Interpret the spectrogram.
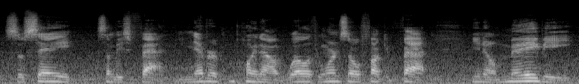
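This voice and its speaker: Earnestly lecturing his viewers straight to camera, a vlogger keeps a steady, medium-pitched tone at a moderate pace. The casual rant is full of stutters, restarts and fillers, with noise in the background.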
